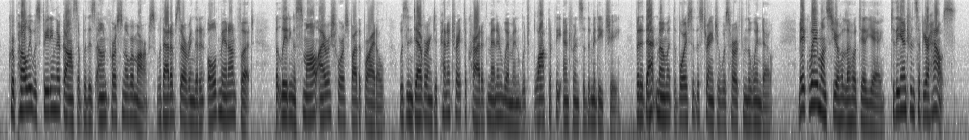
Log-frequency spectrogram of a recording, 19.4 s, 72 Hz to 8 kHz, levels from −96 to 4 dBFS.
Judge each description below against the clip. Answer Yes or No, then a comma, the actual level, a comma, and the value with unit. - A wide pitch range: No, average, 3.4 semitones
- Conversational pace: No, fast, 215 wpm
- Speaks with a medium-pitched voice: Yes, medium, 150 Hz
